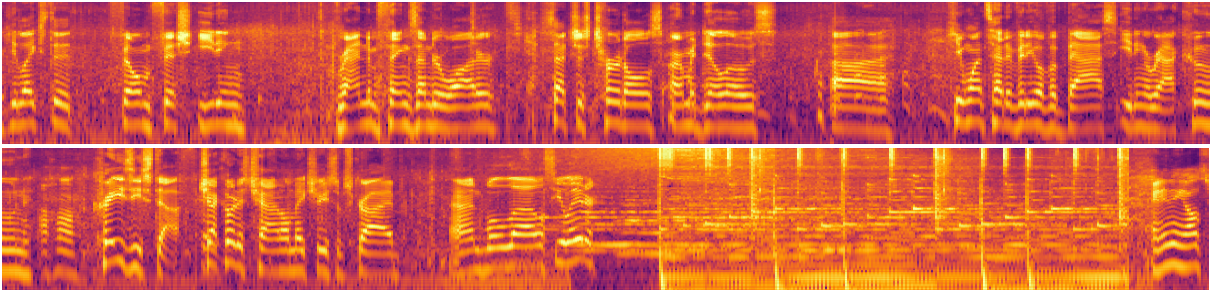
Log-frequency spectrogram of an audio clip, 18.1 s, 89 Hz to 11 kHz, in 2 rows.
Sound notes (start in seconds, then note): 6.0 laughs; 13.0 upbeat techno music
